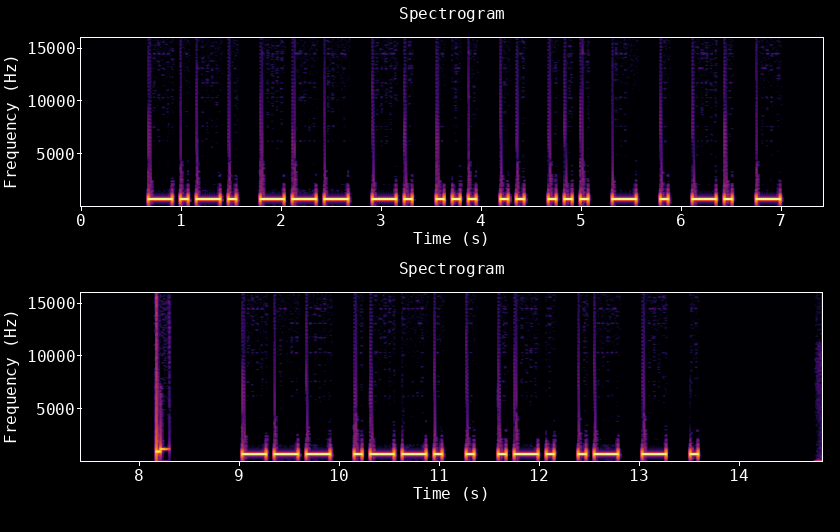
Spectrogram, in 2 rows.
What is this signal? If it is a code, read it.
Morse code, heard as a keyed tone, about 15 wpm, 700 Hz. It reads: CONSISTENT OPERATE
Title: Sentences from Top 1500 Words - New Word Drill Alt - 15wpm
